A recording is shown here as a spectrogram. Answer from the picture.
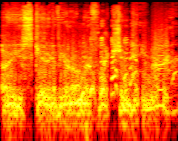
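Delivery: creepy, eerie character voice. Voicing a character who teases the reader in a game scene: creepy voice. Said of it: "Should I give him a creepy voice?".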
